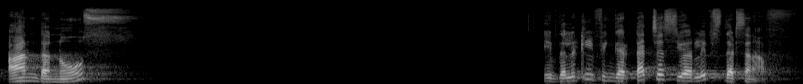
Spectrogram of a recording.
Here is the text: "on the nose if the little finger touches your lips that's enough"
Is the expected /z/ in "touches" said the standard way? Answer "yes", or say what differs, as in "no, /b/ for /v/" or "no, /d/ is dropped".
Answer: no, /s/ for /z/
